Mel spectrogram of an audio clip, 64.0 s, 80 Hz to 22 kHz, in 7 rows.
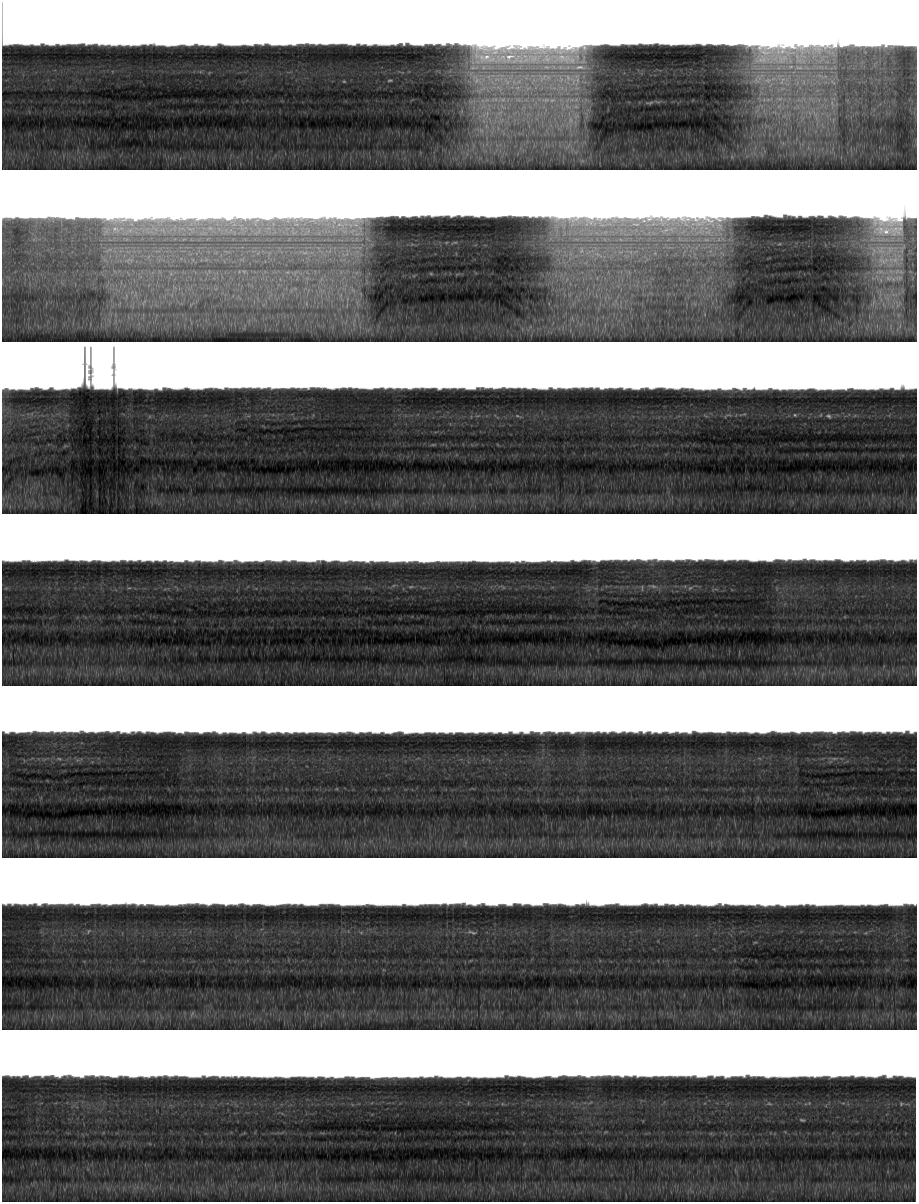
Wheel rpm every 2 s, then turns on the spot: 160, 160, 30, 80, 20, 0, 80, 20, 60, 140, 160, 160, 160, 160, 160, 160, 160, 160, 160, 160, 160, 160, 160, 160, 160, 160, 160, 160, 160, 160, 160, 160.
8-10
